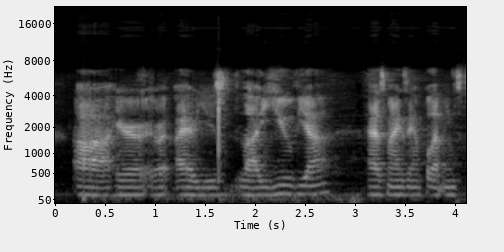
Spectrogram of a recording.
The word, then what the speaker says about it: lluvia: The LL, it sounds just like the Y sound, so it kind of makes a ya or a ja sound. Here I have used la lluvia as my example.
